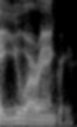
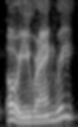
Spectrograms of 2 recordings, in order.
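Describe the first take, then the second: First: "You are angry." lower and softer, falling flat at the end; falling statement. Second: "are you angry?" with a rising question tune. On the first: Coach showing the right version to host, falling statement. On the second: Coach showing the wrong version to host, rising tune. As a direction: ask "Oh, are you angry?" lifting at the end. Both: Shown as a demonstration. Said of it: "No rising inflection".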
